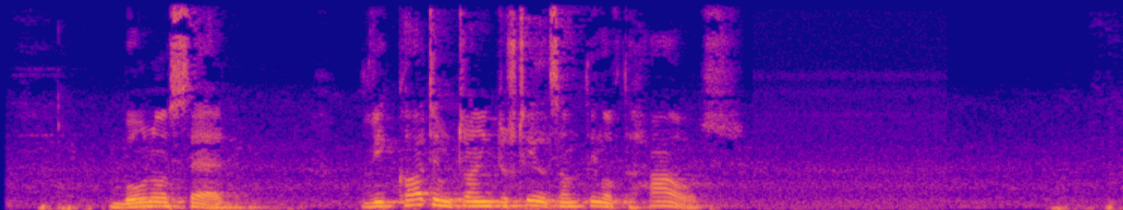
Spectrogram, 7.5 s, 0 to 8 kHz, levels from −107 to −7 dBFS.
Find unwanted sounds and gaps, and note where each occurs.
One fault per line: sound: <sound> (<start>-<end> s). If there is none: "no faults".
no faults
